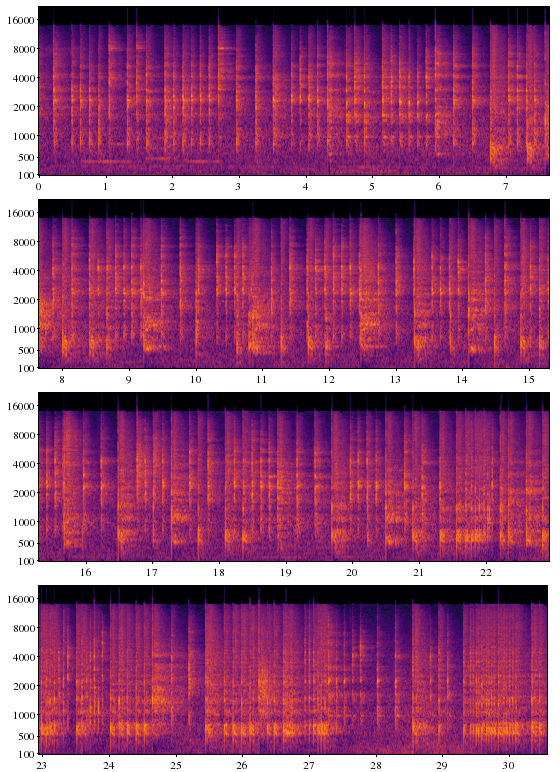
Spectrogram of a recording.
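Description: High-tension marching snare drum played in a fast rudimental solo: dense strings of strokes with several sustained rolls, the longest about two seconds long late on.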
